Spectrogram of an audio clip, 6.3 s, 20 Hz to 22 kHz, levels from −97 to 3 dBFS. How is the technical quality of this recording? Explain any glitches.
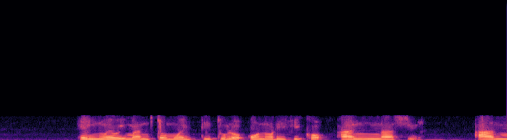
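The technical quality is poor: the speech has passed through a low-bitrate telephone codec. Throughout, GSM full-rate coding, consistent with 13 kbps, cuts everything above 3.8 kHz and excites a vocal-tract model with sparse regular pulses, leaving plainly audible buzzy, gravelly roughness.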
